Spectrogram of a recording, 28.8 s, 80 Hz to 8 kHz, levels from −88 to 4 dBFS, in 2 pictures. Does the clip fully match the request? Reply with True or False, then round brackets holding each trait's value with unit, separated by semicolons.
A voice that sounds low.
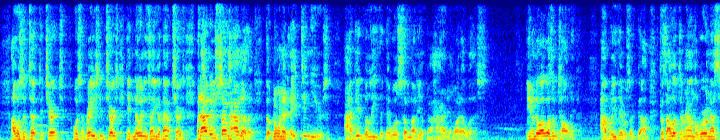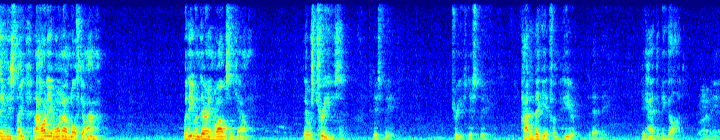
False (150 Hz)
